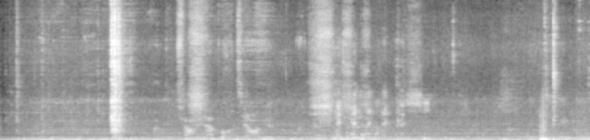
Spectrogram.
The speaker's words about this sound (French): Fermez la porte, c'est un mieux.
